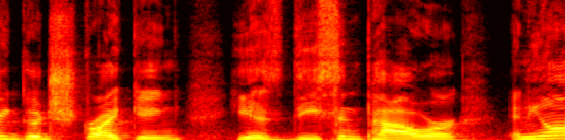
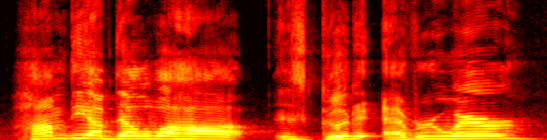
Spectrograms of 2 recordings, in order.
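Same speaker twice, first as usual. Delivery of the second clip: sarcastic, high and loud, pitched up. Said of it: "I say that kind of sarcastically".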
